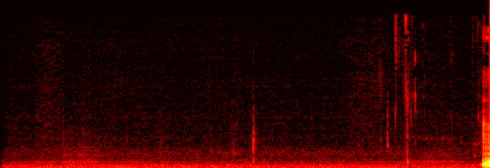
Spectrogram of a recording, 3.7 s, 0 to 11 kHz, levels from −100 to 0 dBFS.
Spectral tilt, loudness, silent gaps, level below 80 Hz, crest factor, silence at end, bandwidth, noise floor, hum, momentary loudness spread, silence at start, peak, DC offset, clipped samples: -8 dB/octave; -62 LUFS; none; -62 dBFS; 28 dB; 0 s; 10 kHz; -61 dBFS; none; 3 LU; 3.6 s; -6 dBFS; under 0.1%; under 0.1%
